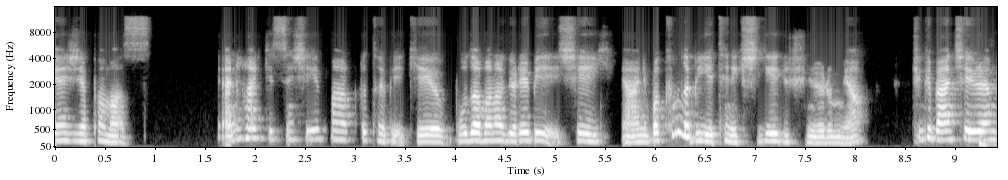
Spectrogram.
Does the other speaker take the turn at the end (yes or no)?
no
